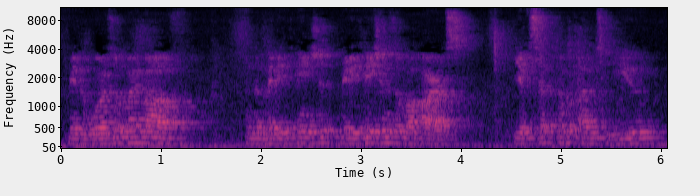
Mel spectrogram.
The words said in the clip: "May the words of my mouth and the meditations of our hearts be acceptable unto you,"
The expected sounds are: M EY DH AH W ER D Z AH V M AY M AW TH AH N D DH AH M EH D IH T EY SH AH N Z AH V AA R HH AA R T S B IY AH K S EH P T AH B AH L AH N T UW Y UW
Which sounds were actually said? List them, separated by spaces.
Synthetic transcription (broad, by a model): M EY DH AH W ER D Z AH V M AY M AW TH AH N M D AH M EH D IH T EY SH AH N Z AH V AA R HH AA R T S B IY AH K S EH P T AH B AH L AH N T UW Y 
